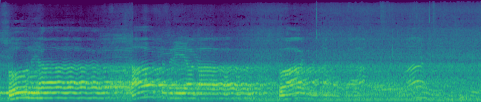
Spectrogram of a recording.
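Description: An elderly man chants a prayer into a microphone, heard through loudspeakers.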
